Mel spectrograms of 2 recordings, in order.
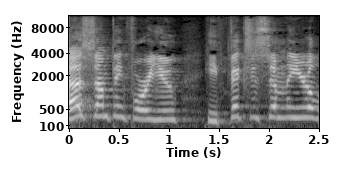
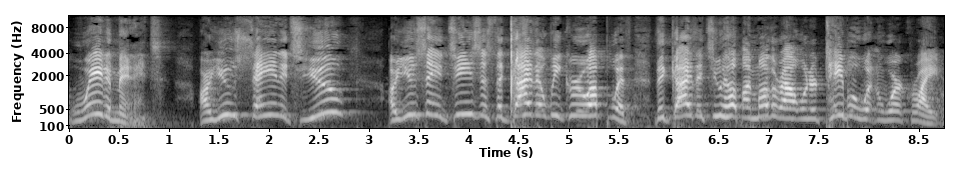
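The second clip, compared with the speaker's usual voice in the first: high-pitched mock disbelief; incredulous townsfolk; 5 semitones higher, 5 dB louder than usual. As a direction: question it as an astonished neighbour.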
